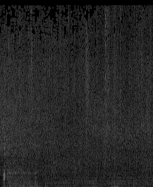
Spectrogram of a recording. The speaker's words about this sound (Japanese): 今日はそんなに寒くはないんですけどなんか雨が降ってきましたね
